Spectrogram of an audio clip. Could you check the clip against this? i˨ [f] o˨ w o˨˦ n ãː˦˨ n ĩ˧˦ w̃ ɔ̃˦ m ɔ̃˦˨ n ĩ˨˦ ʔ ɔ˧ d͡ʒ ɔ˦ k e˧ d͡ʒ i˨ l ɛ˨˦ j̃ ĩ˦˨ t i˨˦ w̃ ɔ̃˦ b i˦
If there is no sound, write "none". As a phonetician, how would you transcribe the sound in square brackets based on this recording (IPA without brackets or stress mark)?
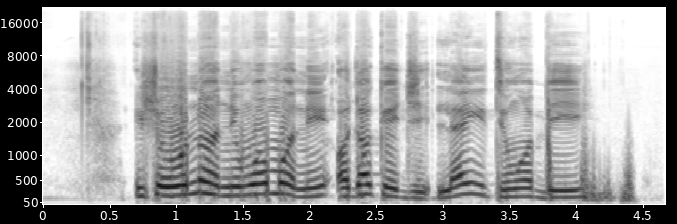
ʃ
